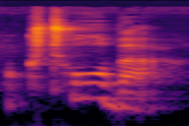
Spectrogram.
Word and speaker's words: Oktober: The Germans don't really pronounce the R at the end in this case, like Oktober. They don't say Oktober. We say Oktober. I pronounce the R in the end, and most dialects do as well.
